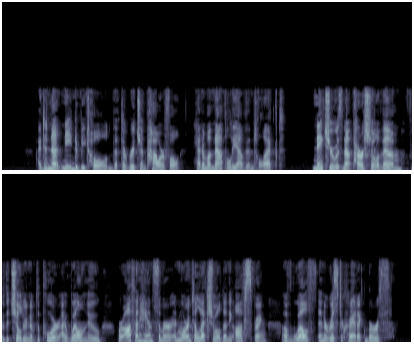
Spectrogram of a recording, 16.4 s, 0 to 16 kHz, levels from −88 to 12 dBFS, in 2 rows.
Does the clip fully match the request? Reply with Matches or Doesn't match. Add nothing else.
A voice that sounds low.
Doesn't match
